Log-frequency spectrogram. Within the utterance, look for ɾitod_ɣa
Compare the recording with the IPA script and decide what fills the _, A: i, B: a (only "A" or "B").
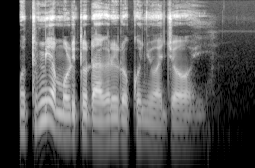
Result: B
